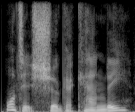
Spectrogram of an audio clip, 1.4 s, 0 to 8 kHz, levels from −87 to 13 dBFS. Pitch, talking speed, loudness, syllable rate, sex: 110 Hz, 175 wpm, -15 LUFS, 4.9 syllables/s, male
